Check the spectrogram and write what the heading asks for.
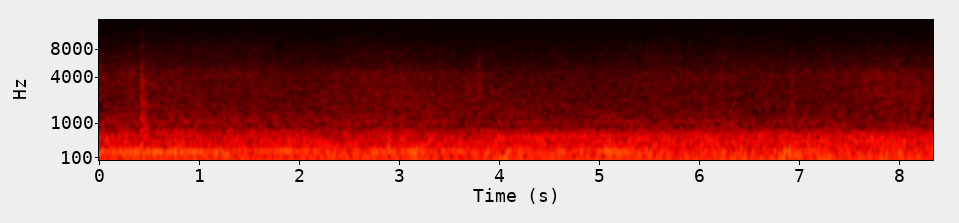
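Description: Steady electrical hum of film-set equipment, with several steady low tones under a faint hiss and a faint click or two.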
